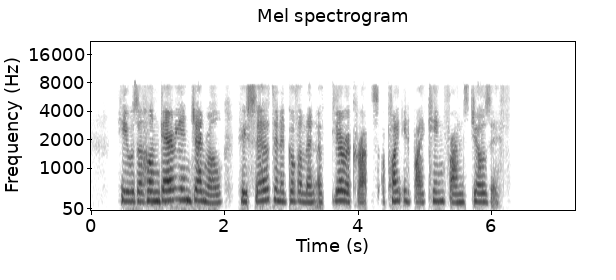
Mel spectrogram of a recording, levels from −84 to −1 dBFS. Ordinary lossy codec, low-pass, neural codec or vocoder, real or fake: AAC, 24 kbps; 19.8 kHz; codec, 44.1 kHz, 2.6 kbps, DAC; fake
